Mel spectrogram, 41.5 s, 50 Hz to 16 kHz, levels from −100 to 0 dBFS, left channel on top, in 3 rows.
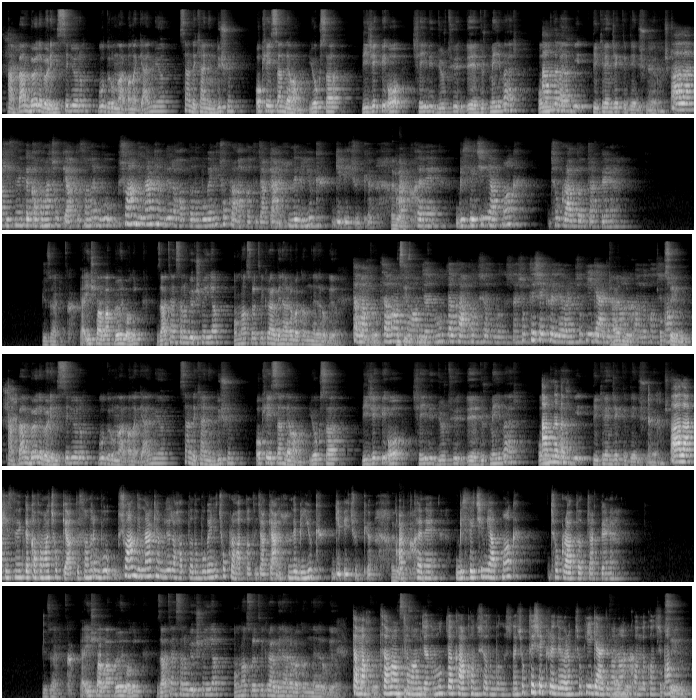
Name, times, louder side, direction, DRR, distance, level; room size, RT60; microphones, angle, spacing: voice 1, 0.1-3.3 3.7-4.6 5.1-6.7 7.2-8.0 8.2-10.3 10.7-11.6 11.8-13.3 21.6-21.9 28.5-28.8 29.2-30.4 30.8-32.0 32.3-34.4 34.8-35.2 35.6-36.3 39.8-40.3 40.8-41.3, left 1 dB, 15° left, 4 dB, 0.3 m, -33 dB
voice 2, 10.8-11.3 13.4-24.2 24.8-26.3 29.0-29.1 34.7-41.1, right 5 dB, 80° right, 8 dB, 0.4 m, -30 dB
5.7 x 2.5 x 2.9 m, 0.82 s
head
